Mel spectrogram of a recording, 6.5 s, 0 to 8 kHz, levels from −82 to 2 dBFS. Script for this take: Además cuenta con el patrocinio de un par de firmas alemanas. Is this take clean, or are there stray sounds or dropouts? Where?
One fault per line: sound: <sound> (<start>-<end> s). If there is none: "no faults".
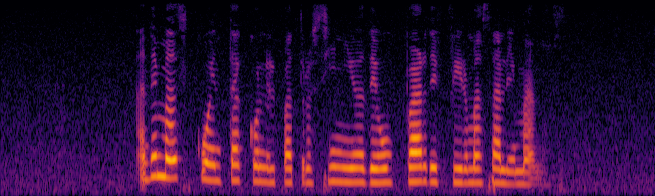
no faults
